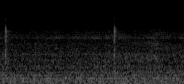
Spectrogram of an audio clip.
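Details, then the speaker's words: 1970s Co-op model 6609 electric fence controller just after repair and soldering, first power-on: sharp single click about once a second over faint hum, evenly spaced, flashing; pulsing normally. "There it goes. Look at it clicking right along, flashing and"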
